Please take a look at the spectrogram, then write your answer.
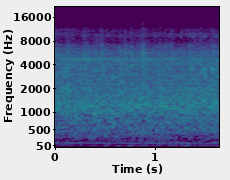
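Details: Electric fan that hummed and needed a push to spin, after adding a capacitor to the motor's common wire, shaft turning freely: steady even hum with no dragging or stutter; faulty capacitor was the cause, now normal running.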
